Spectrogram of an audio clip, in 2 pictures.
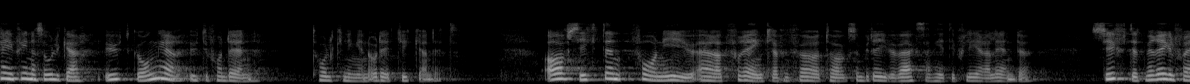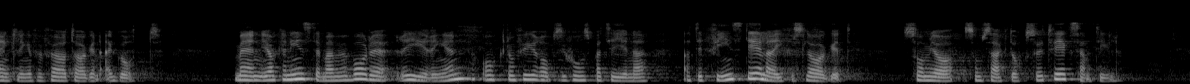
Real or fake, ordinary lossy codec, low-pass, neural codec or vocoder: real; MP3, 32 kbps; 7.2 kHz; none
